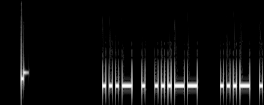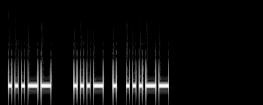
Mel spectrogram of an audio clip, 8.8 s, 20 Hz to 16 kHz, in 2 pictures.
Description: Morse code, heard as a keyed tone, about 22 wpm, 700 Hz. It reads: VE3 VE3 VE3
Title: Callsign Prefixes for Top 25 DXCC - Repeated 3x - 22wpm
